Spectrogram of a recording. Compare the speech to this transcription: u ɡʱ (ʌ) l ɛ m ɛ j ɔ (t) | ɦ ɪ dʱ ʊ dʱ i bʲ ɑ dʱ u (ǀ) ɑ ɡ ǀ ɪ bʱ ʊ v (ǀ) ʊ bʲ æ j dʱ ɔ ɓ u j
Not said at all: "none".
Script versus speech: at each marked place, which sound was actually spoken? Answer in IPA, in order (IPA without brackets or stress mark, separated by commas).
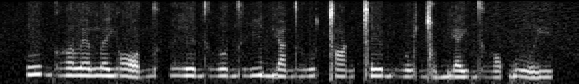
ʌ, d, ǀ, ɡ͡ǀ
